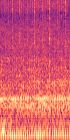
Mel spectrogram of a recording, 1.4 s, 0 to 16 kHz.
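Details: Citroën Nemo 1.4 HDi diesel at idle: quick regular chuffing puff on each firing stroke, pressure blowback with burnt-gas smell and carbon buildup; failed injector seals leaking.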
